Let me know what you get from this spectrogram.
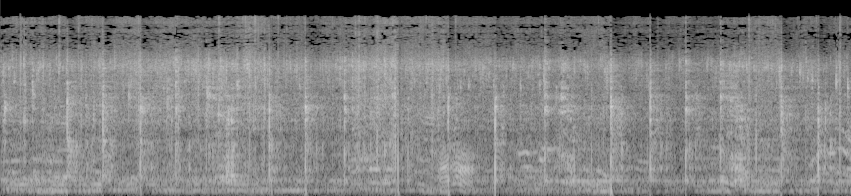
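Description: Chopped garlic and onion sizzling in hot oil in a wok, stirred with a spatula that scrapes and clicks against the pan now and then.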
